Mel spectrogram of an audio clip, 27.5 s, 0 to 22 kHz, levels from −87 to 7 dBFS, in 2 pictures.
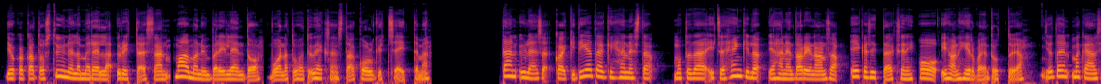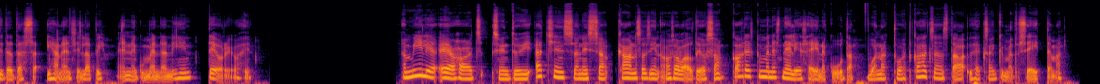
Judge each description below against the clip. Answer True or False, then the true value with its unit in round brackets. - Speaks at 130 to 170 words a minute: False (110 wpm)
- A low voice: False (200 Hz)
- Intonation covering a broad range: False (4.3 semitones)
